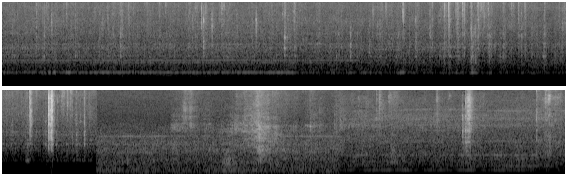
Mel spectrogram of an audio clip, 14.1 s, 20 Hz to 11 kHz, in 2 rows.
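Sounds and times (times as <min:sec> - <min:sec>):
paper rustling and crinkling: 0:00.4 - 0:08.2.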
